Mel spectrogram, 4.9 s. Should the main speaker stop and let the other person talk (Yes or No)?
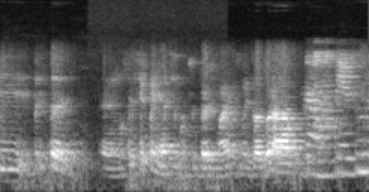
Yes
